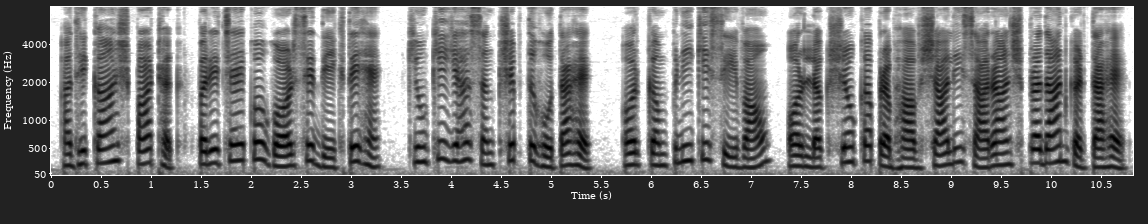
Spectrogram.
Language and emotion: Hindi, neutral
